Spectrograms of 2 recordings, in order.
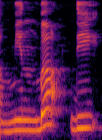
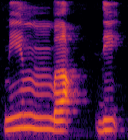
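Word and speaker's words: من بعد: Nah, contoh, mim ba'di. Di sana ada nun sukun, min. Itu nun sukun, kedepannya ada huruf ba. Bacanya tidak membaca min ba'di, tapi membacanya mim ba'di.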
